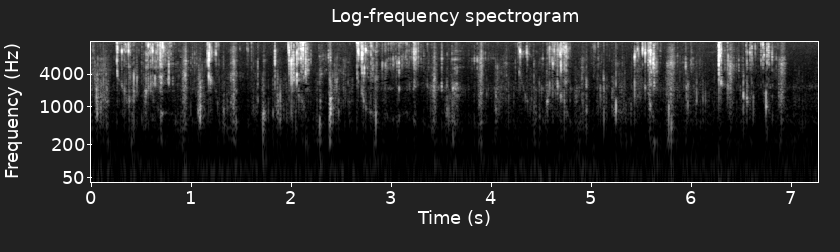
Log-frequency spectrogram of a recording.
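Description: A young woman makes soft mouth sounds close to a microphone.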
